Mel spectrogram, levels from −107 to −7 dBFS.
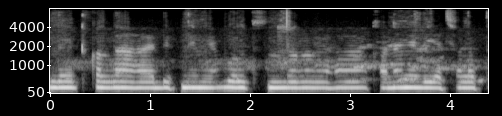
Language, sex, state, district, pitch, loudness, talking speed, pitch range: Hindi, female, Bihar, Purnia, 205 Hz, -29 LUFS, 220 wpm, 200-210 Hz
